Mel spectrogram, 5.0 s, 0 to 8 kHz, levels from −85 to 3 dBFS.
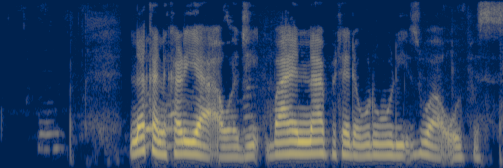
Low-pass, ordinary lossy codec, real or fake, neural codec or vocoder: none; none; real; none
